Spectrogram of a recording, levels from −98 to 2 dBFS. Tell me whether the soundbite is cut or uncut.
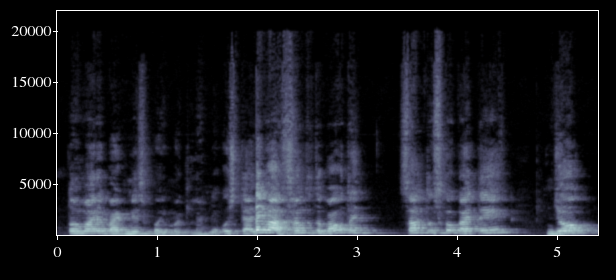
cut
